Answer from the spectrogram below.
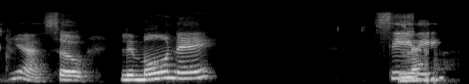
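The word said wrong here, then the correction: Lemoni (λεμόνι): Did I say it wrong again? – Lemoni. – Lemoni. So it's got that double E on the end.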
